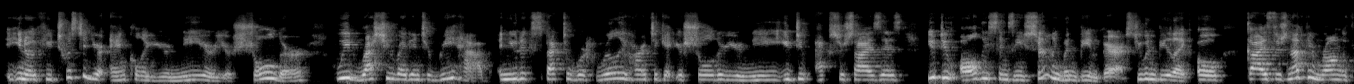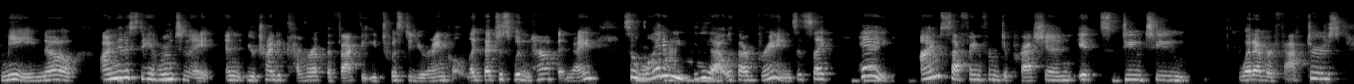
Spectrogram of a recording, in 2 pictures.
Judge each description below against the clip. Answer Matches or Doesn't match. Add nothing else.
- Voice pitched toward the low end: Doesn't match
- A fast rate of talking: Matches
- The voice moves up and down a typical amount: Matches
